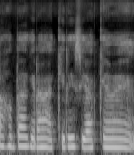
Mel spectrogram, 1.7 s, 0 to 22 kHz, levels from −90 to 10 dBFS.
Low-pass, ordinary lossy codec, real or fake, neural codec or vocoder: none; none; fake; vocoder, 44.1 kHz, 128 mel bands, Pupu-Vocoder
